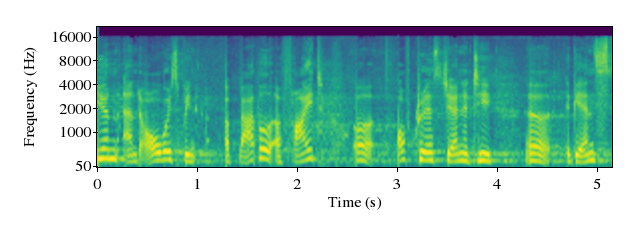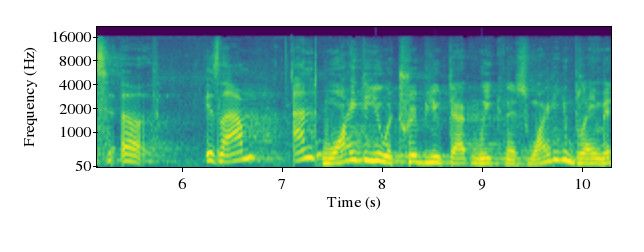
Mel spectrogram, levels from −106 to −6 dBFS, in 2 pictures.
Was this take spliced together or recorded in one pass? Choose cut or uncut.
cut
